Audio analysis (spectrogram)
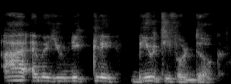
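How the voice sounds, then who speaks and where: A man's voice: fairly high pitch, animated, a little fast, a bit bright. A man voicing a proud, grumbling ugly duckling in an irreverent radio play. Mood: defiant, proud. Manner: grumbling, boastful, peppers speech with French. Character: proud, indignant ugly duckling who refuses to be swan.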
